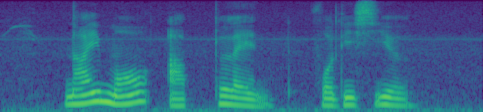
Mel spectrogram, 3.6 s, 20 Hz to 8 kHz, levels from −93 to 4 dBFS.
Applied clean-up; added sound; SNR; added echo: none; none; none; none.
